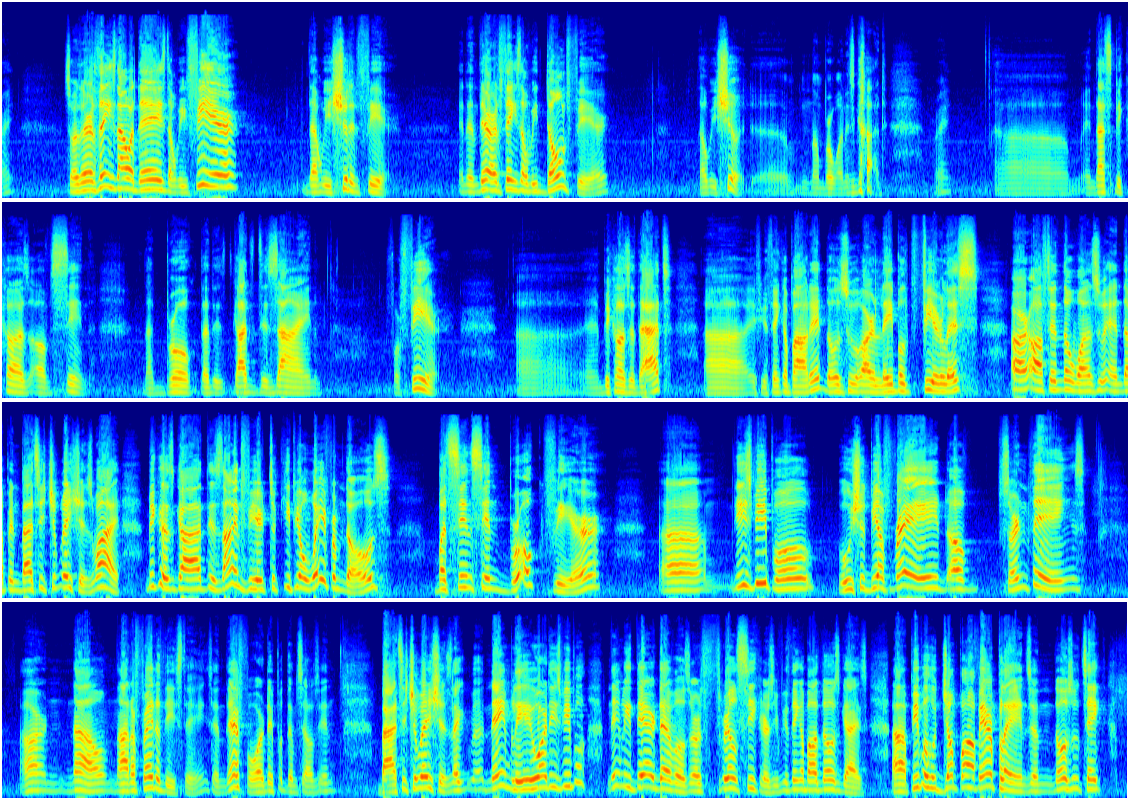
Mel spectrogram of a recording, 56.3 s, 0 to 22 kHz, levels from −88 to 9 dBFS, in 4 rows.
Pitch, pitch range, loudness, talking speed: 175 Hz, 130-205 Hz, -16 LUFS, 150 wpm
